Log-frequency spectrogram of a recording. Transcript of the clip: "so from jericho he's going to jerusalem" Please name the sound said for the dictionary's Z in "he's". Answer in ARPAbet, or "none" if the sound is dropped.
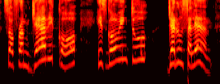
S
